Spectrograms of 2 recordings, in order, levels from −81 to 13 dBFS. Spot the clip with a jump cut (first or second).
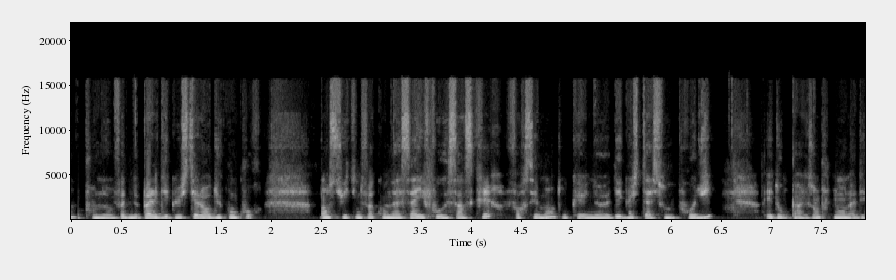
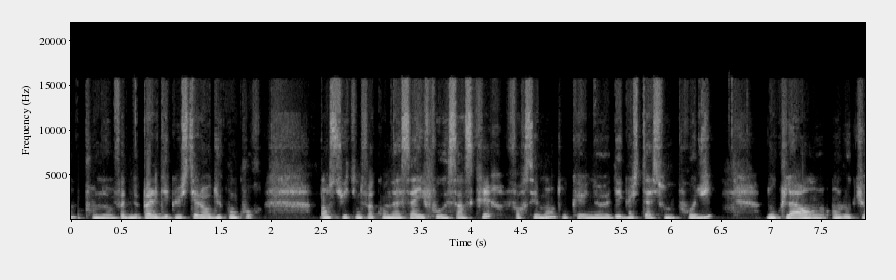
first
